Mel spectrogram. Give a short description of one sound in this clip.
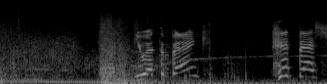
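A car door opens with a thud.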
